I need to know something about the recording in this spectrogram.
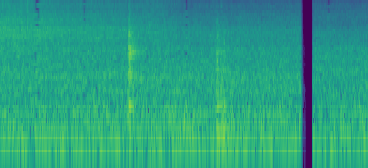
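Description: A glass lid clinks onto a metal pan.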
